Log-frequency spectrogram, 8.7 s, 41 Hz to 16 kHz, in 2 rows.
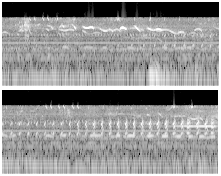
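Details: Little grebes on Gowrie dam, a waterhole in Djuma Game Reserve, Sabi Sand Wildtuin, South Africa, on 10/08/20; after sliding whistles from another bird, a quickening, rhythmic trill of pulsed notes builds through the second half.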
